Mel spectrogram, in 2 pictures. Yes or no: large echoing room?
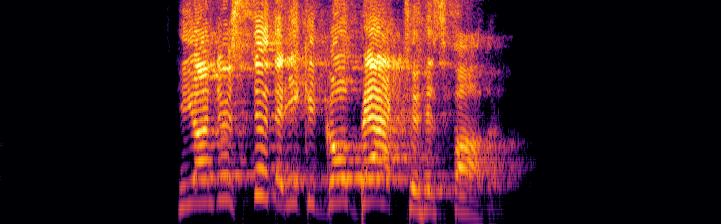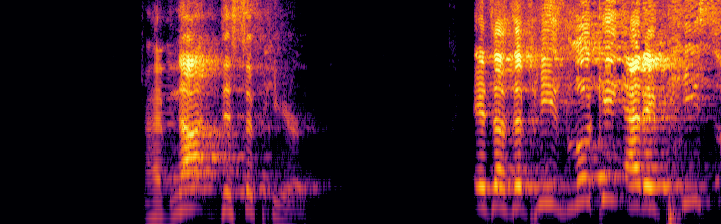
yes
